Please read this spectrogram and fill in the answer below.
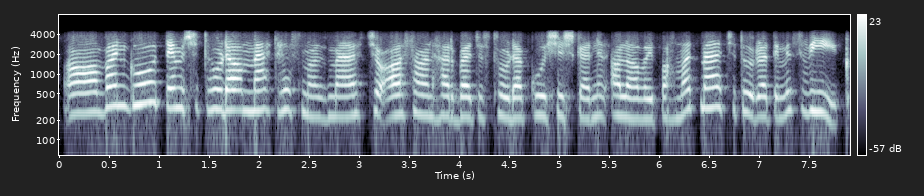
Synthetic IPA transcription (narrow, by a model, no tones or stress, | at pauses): ʋɐnɡoːt̪imt͡ʃʰit̪ʰoːɽaːmɛːt̪ʰɐsmɐzmɛːtt͡ʃʰiaːsaːnɦɐɾbɐt͡ʃust̪ʰoːɽakoːʃiʃkɐɾninʔɐlaːʋɐjpɐɦmɐt̪mɛːt͡ʃʰit̪ʰoːɽaːt̪imisʋiːk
